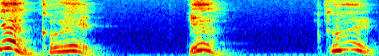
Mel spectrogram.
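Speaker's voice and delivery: very high, daring, challenging parent voice. Speaker acts out a reply to a child's excuse about cleaning the kitchen: shifted pitch. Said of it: "you hear that change in the pitch in the voice".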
